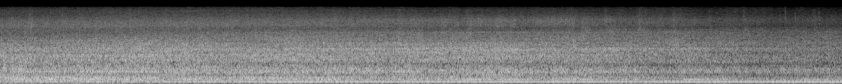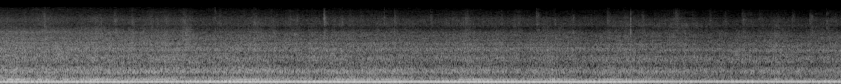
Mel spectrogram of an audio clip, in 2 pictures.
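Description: New Idea 801 Uni-harvester power unit with its 868 forage chopper running steadily as it chops alfalfa, a loud, even drone. It grows slightly fainter and duller over the last several seconds as the machine moves away.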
